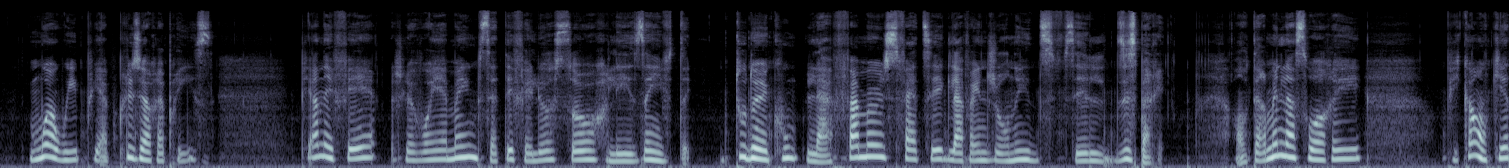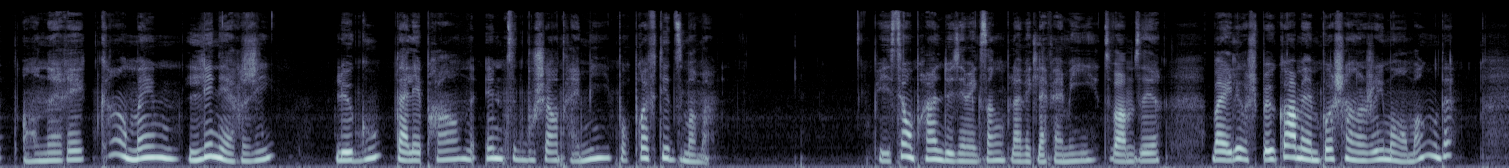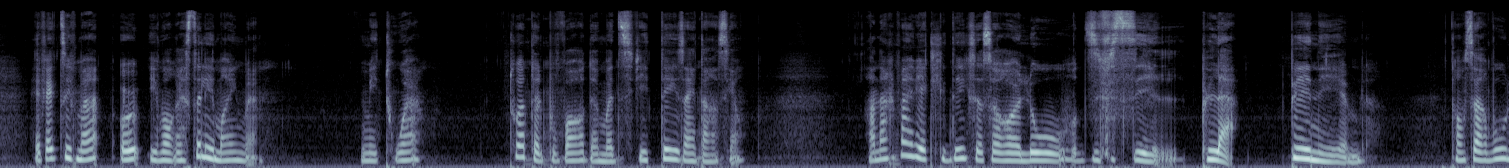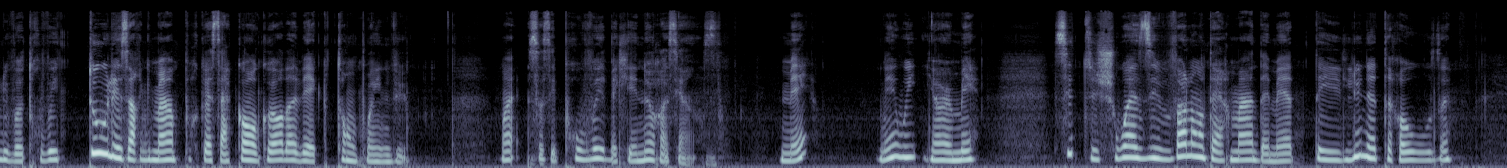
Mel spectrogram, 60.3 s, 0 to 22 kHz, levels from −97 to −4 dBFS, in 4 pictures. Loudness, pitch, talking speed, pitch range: -30 LUFS, 205 Hz, 150 wpm, 180-235 Hz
